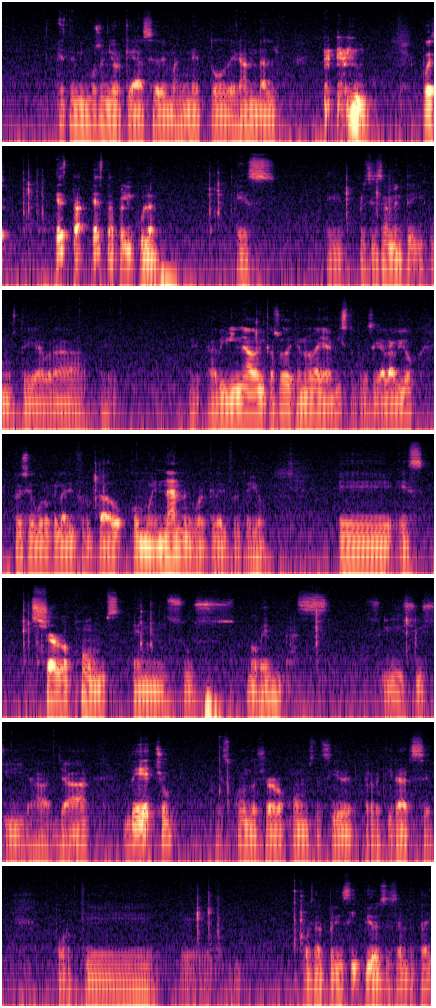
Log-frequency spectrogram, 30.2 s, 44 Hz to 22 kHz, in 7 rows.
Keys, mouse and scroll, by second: 0.8-1.9 drag, 4.2 alt+Tab, 6.1 alt+Tab, 7.4 ctrl+r, 8.0 ctrl+scroll up 3, 8.7 click, 9.1 click, 10.5 a, 13.2 b, 13.7-14.8 drag, 17.2 alt+Tab, 18.4 alt+Tab, 19.8 a, 20.7 b, 21.1 click, 21.8 middle click, 23.2 KP_3, 26.0-27.4 drag, 27.3 ctrl+z, 28.2 o, 28.9-30.2 drag.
